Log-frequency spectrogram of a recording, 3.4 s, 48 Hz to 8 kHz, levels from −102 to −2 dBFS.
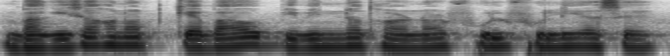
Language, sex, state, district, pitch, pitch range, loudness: Assamese, male, Assam, Kamrup Metropolitan, 120 Hz, 115-130 Hz, -18 LUFS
